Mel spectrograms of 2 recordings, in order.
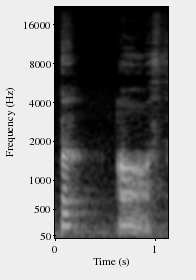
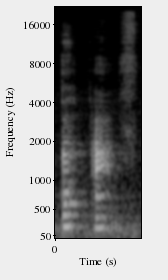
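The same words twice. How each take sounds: First: It is said with a Southern London accent. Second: It is said with a Northern or American accent.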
